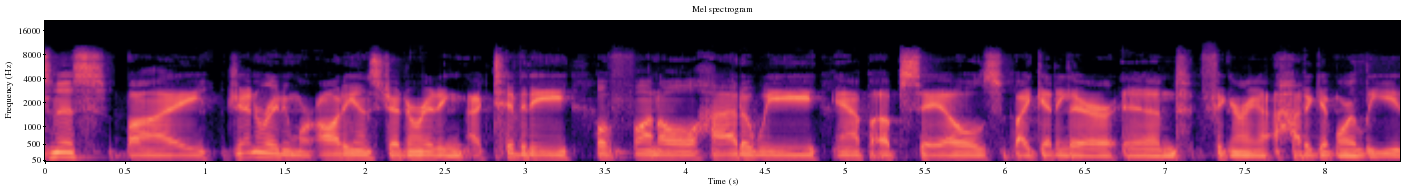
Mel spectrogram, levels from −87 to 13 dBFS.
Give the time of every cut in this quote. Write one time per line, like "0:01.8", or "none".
0:02.6
0:03.4
0:04.9
0:06.4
